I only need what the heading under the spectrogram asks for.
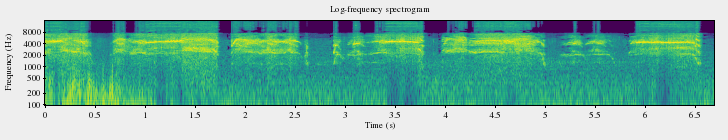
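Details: Madrid peregrine falcon chick, 22 May 2016, the only nestling, begging loudly while the female eats a swift delivered by the male; harsh, raspy high wails in long bursts, some tonal whines, faint low-frequency noise.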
